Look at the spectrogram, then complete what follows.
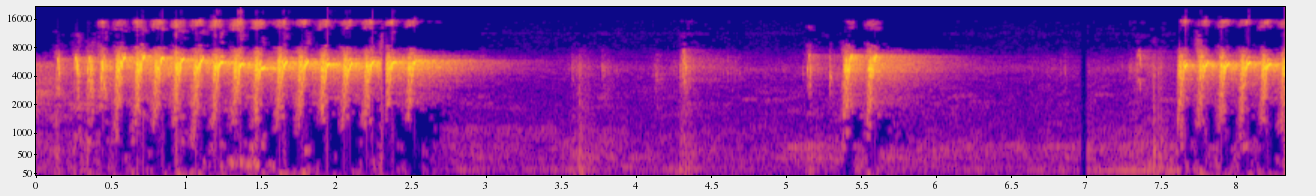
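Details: Grey-cheeked bulbul, song used to provoke answers from other birds: a long, rapid string of high chirps, then sparse isolated notes and a short burst, ending with the quick chirp series.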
